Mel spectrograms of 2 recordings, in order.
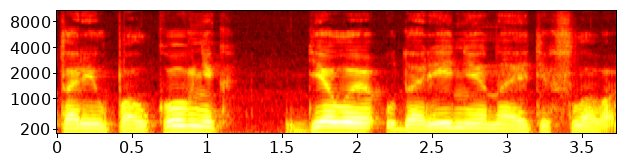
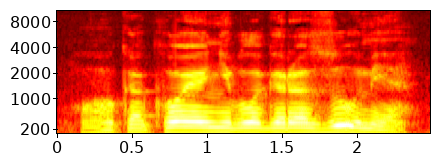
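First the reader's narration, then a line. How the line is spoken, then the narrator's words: Eager exclamation. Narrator (Russian): не мог удержаться, чтобы не воскликнуть Дон Гусман, чрезвычайно заинтересованный в этом рассказе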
